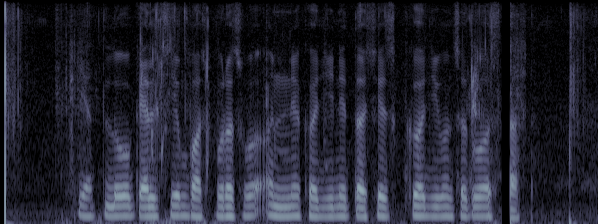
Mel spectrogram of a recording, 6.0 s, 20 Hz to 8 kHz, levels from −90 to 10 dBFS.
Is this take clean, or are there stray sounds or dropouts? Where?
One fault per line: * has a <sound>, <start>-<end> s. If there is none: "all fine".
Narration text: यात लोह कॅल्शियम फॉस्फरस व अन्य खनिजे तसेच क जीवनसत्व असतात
* has a dropout, 5.0-5.1 s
